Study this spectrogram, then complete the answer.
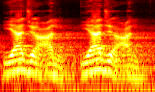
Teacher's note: یجعل جیم حروف قلقلہ میں سے ہے، جب حروف قلقلہ ساکن ہوں تو ان میں خوب قلقلہ ظاہر ہوگا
